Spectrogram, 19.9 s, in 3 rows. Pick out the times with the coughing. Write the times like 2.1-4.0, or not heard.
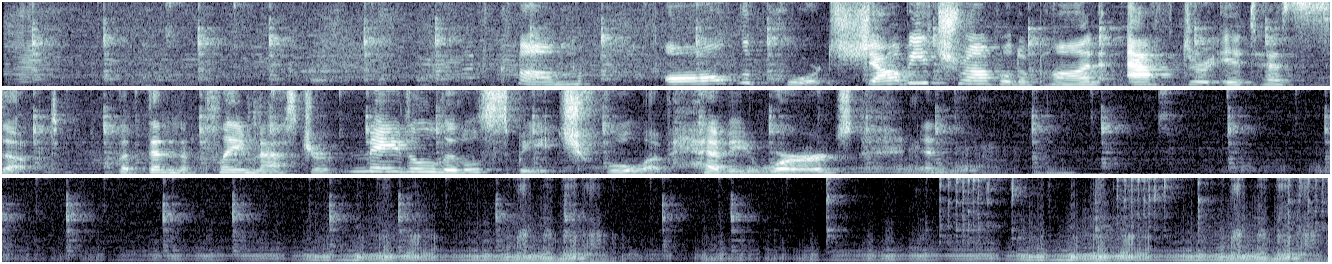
0.7-2.2.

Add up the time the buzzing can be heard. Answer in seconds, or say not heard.
20 s.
